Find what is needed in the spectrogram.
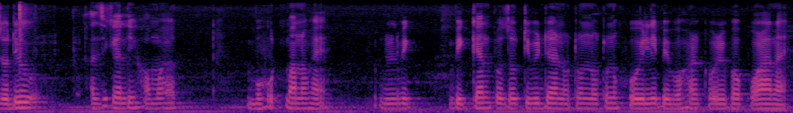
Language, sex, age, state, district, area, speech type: Assamese, male, 18-30, Assam, Sonitpur, rural, spontaneous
